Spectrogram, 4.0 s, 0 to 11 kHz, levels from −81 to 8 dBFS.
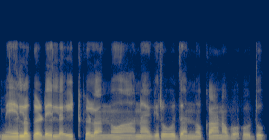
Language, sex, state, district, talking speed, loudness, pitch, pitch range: Kannada, male, Karnataka, Bangalore, 90 wpm, -21 LUFS, 105 Hz, 100-105 Hz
